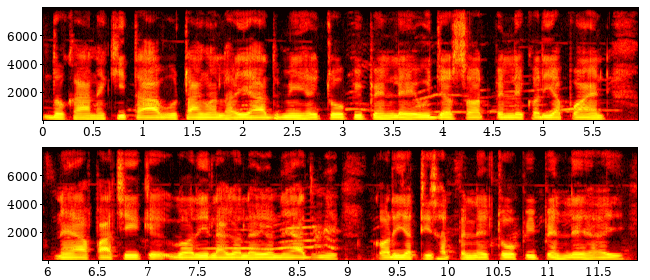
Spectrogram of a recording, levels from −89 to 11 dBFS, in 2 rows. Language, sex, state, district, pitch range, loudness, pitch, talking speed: Bajjika, male, Bihar, Vaishali, 110-115 Hz, -15 LUFS, 115 Hz, 160 wpm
